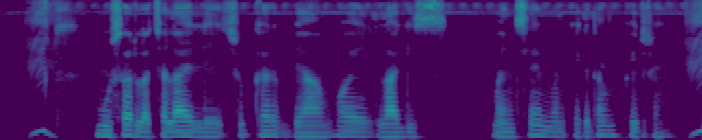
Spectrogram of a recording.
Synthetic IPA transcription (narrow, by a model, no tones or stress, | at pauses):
muːsəɾlət͡ʃəlaːelesʊk̚ɡʱəɾbja̰ːmɦoelaːɡis | mə̰̃nsẽməneːkd̪əmpʰiʈɾəɦẽ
